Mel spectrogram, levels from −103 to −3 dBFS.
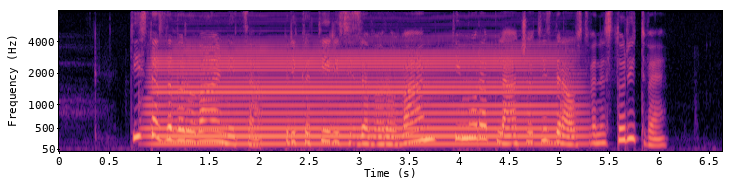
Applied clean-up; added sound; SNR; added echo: none; Wind instrument, woodwind instrument; 1 dB; none.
